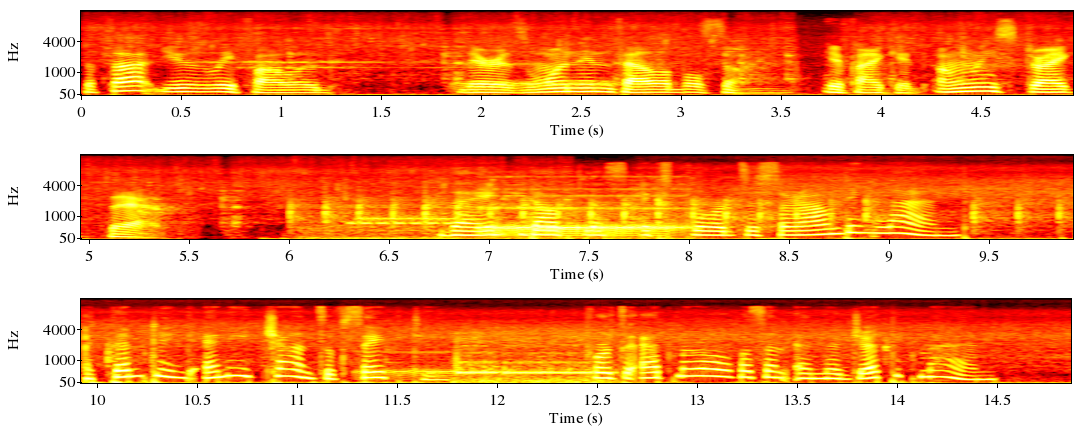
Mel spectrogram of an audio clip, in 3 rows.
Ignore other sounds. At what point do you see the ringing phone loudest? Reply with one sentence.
The loudest moment of the ringing phone is at 12 seconds.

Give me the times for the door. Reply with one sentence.
The door can't be heard in this clip.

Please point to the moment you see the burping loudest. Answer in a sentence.
The loudest moment of the burping is at 7 seconds.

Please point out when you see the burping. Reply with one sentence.
You can hear the burping from 1.9 to 2.8 s, from 6.9 to 8.1 s and from 11.2 to 12.0 s.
